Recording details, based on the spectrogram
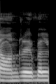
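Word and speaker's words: honourable: इस ऑनरेबल में आप देख रहे हो एच जो है वो साइलेंट है। जो प्रोनाउंसिएशन है, जो आप इस वर्ड को जब प्रोनाउंस करते हो तो वोवल की साउंड आती है, इसीलिए आपने एन यूज़ किया है।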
